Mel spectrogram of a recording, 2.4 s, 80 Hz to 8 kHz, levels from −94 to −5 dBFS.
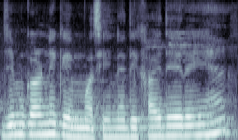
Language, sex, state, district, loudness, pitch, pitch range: Hindi, male, Uttar Pradesh, Saharanpur, -16 LUFS, 155 Hz, 140-175 Hz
